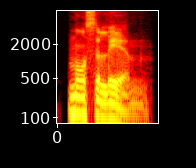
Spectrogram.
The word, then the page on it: mausoleum: British English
